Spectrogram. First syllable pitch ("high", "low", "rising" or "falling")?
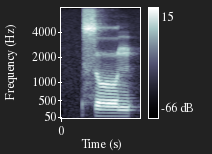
low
